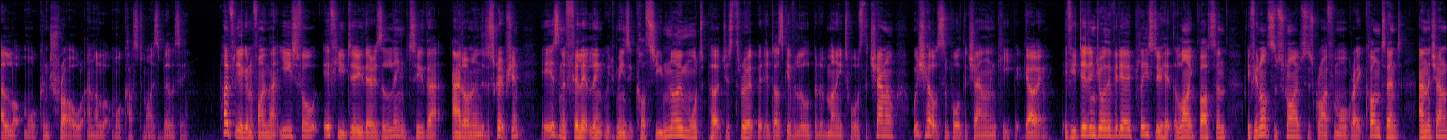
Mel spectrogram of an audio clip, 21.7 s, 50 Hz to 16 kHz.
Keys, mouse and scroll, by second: 3.2-3.6 scroll down 1, 3.6 middle click, 18.2 middle click, 20.3 scroll down 1, 20.6 shift+middle click, 21.3 middle click.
